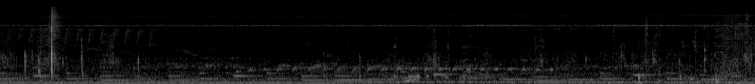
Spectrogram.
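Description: Steady high-pitched insect calls, crickets or similar, over slow background music of short held low notes. A sharp click about half a second in, and a faint trill in the middle.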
